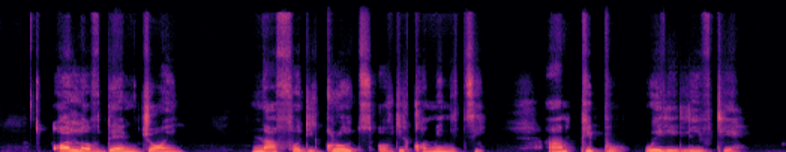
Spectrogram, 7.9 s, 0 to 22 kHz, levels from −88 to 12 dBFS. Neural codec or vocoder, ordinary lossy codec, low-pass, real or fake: autoencoder, 48 kHz, 128 numbers a frame, DAC-VAE, trained on Japanese speech; none; none; fake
